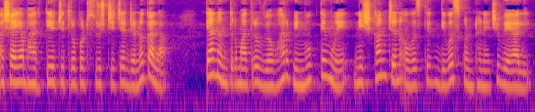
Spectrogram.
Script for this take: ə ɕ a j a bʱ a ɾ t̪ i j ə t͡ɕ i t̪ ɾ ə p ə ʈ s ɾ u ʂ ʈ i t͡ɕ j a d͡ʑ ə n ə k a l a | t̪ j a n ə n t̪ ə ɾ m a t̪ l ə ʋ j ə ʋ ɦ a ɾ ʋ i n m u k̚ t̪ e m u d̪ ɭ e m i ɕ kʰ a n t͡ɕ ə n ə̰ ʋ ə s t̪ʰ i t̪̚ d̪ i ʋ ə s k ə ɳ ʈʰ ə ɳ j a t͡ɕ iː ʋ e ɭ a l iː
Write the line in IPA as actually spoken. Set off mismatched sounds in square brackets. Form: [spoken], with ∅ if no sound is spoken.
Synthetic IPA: ə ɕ a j a bʱ a ɾ t̪ i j ə t͡ɕ i t̪ ɾ ə p ə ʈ s ɾ u ʂ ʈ i t͡ɕ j a d͡ʑ ə n ə k a l a | t̪ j a n ə n t̪ ə ɾ m a t̪ [ɾ] ə ʋ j ə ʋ ɦ a ɾ ʋ i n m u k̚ t̪ e m u [∅] ɭ e [n] i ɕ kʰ a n t͡ɕ ə n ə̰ ʋ ə s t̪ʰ i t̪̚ d̪ i ʋ ə s k ə ɳ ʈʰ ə ɳ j a t͡ɕ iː ʋ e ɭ a l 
